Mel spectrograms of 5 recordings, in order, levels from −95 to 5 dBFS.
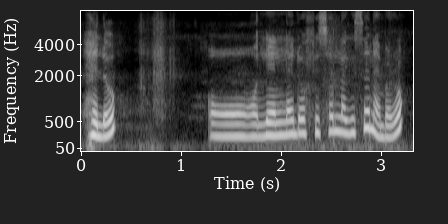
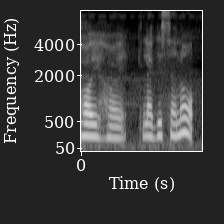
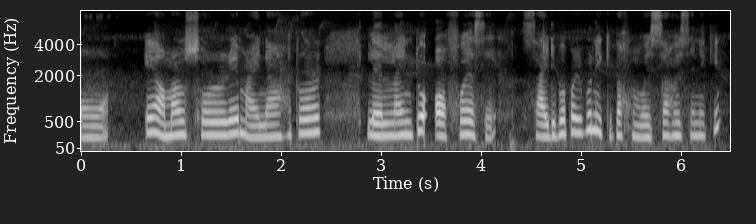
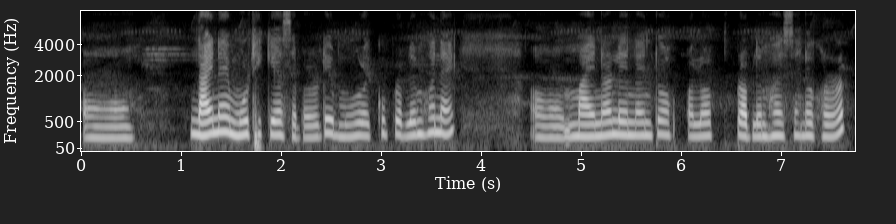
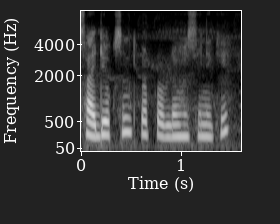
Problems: background sounds at intervals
